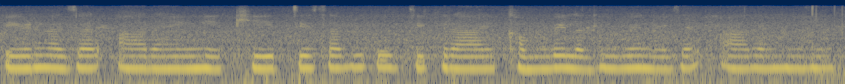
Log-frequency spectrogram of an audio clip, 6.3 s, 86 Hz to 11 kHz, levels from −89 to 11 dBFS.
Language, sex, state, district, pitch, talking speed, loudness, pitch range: Hindi, female, Madhya Pradesh, Dhar, 220 Hz, 180 wpm, -12 LUFS, 215-225 Hz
